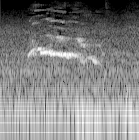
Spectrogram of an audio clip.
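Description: A kitten cries with a clear, drawn-out meow while munching dry kitten food, close by and alone over a faint background hiss.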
